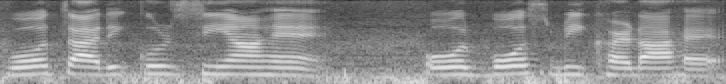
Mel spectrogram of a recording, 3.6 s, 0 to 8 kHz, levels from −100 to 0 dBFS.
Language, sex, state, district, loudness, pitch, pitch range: Hindi, female, Haryana, Charkhi Dadri, -15 LUFS, 235 Hz, 225-245 Hz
